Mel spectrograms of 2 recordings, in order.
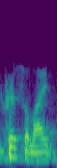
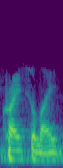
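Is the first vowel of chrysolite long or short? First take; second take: short; long. First: The first i is a short vowel. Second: The first i is a long vowel. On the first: "Short I sound" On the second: "Maybe it's chrysolite"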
